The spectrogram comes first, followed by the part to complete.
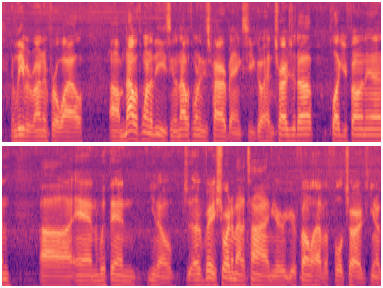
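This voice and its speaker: A man's voice: medium pitch, fairly bright tone. American man giving a casual product demo. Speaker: product reviewer. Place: outdoors in an open grassy yard with trees.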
